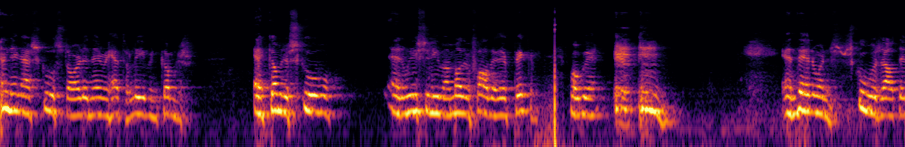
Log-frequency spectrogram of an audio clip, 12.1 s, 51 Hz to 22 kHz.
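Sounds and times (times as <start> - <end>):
woman clearing her throat: 8.2 - 9.0.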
